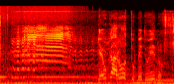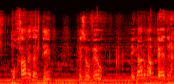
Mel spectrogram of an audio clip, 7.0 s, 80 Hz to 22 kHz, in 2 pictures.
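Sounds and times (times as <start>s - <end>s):
goat bleating with a long quavering cry: 0.2s - 1.9s
speech: 2.2s - 6.9s.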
